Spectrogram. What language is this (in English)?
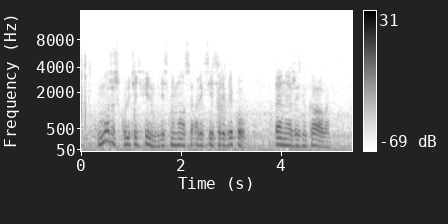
Russian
